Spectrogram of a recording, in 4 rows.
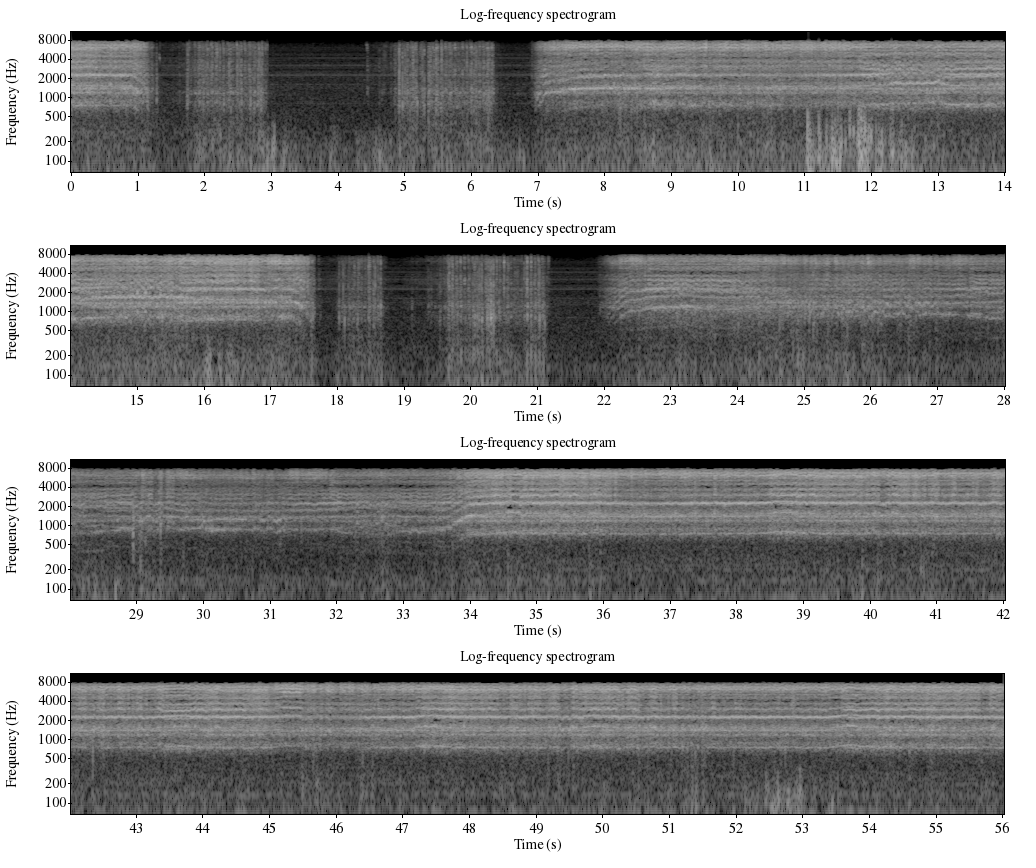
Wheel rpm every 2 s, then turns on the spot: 130, 20, 20, 70, 190, 200, 200, 200, 160, 20, 30, 110, 120, 110, 120, 110, 120, 190, 200, 200, 200, 200, 200, 200, 200, 200, 200, 200.
2-6 18-22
